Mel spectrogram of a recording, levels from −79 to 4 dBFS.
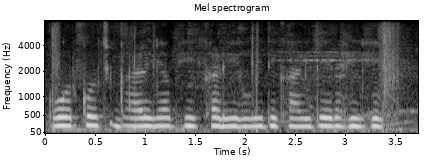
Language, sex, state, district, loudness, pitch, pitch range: Hindi, female, Madhya Pradesh, Bhopal, -16 LUFS, 215 Hz, 210-220 Hz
